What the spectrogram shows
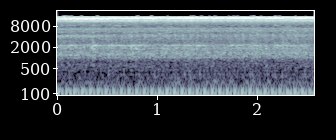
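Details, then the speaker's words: Polaris Trail Blazer 250 ATV, bought as a non-runner, exhaust held on with baling wire: steady churning with choke and throttle but it won't catch cleanly. Owner suspects low compression; it needs a higher idle once running. "I just feel like it doesn't have enough compression. Alright, well, with a high-speed drill we can eventually get this thing running, and once it runs it seems to be okay."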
